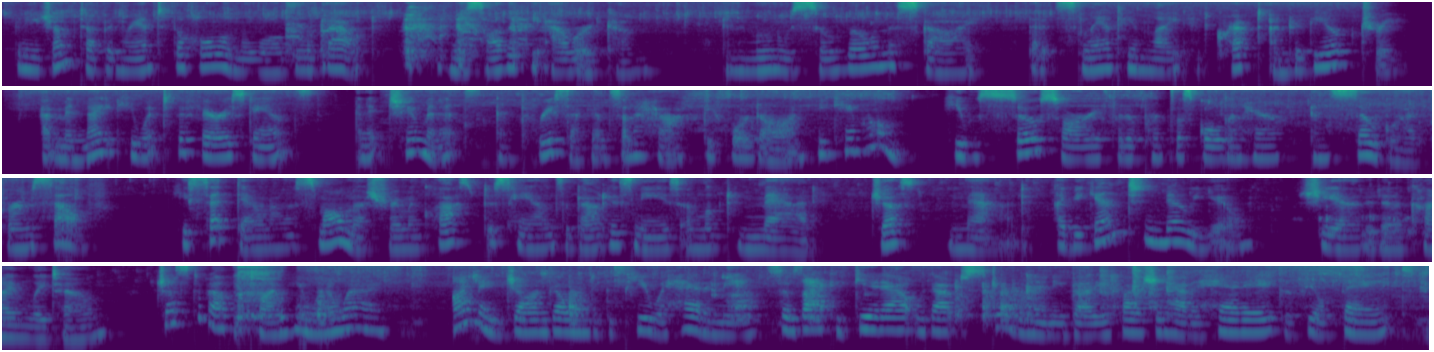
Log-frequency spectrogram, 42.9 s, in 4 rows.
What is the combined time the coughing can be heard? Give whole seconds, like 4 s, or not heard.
3 s.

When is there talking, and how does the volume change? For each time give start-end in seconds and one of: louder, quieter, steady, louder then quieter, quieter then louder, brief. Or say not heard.
0.1-42.8 steady.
